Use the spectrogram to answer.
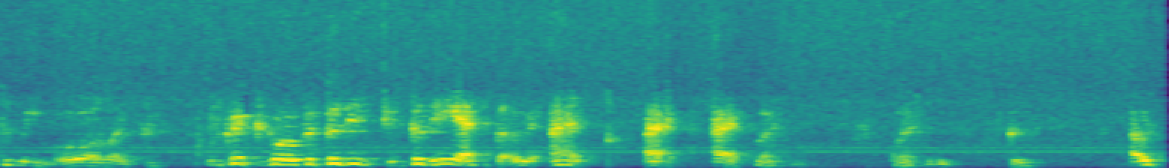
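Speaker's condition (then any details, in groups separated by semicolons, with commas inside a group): Cerebral palsy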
